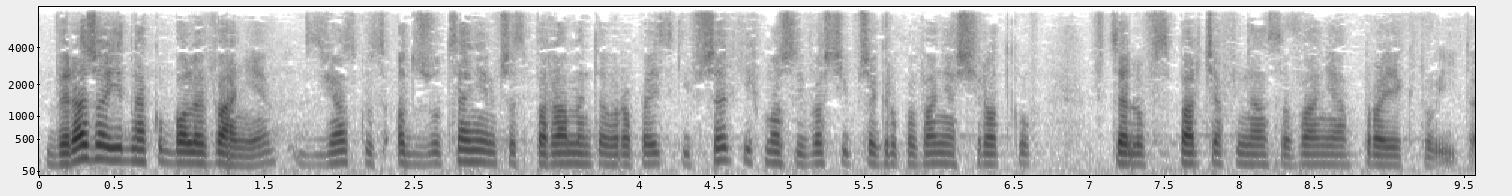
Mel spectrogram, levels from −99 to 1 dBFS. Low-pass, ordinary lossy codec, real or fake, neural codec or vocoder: 7.2 kHz; none; real; none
